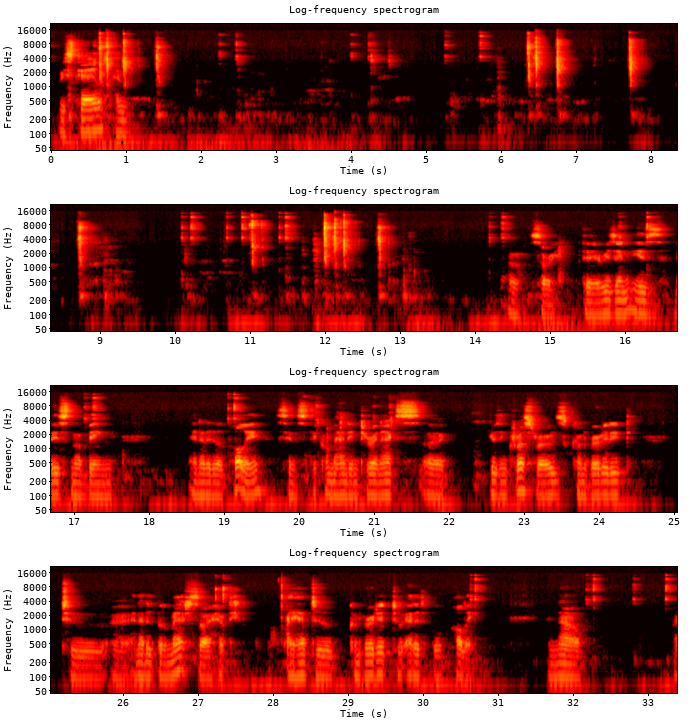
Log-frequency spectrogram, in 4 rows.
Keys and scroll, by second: 1.0 ctrl+shift+9, 6.7 ctrl+shift+9, 7.7 ctrl+shift+8, 11.0 8, 12.2 ctrl+shift+9.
